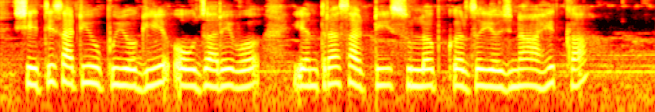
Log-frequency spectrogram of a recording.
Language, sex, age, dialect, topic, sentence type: Marathi, female, 18-24, Northern Konkan, agriculture, question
